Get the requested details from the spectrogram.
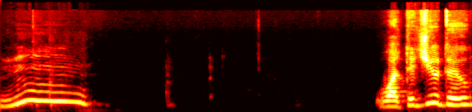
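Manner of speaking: put-on Russian accent, slipping into it. Reading a story, the narrator voices a woman questioning James; Russian accent. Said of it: "she keeps turning Russian".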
